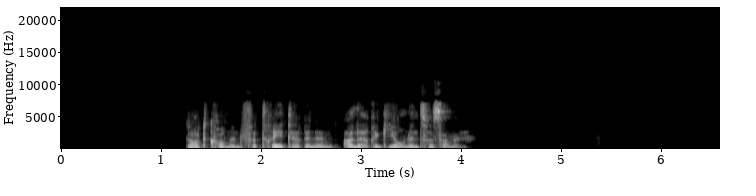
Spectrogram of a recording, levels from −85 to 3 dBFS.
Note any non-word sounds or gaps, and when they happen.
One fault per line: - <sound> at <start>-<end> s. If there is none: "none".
none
